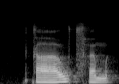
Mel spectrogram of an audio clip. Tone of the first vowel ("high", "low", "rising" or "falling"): rising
